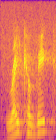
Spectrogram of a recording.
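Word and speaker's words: Reykjavík: one great favor and tell me how he pronounces the capital of Iceland ravik ravik yes you said quite well r r r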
